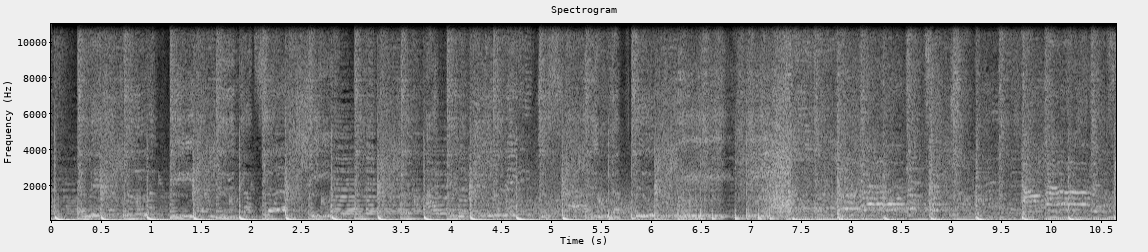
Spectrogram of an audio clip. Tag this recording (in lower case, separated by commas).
music, disco, dance music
